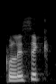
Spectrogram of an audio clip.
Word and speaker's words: Pulisic: Pulisic.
